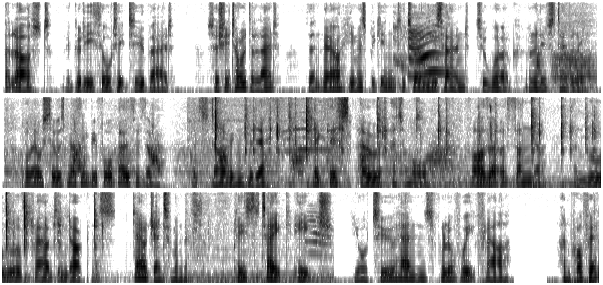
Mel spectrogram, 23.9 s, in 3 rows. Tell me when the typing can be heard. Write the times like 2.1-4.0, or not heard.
10.8-18.8.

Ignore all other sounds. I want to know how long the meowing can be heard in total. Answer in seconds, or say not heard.
5 s.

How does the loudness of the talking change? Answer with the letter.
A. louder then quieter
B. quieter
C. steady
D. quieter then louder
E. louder
C.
